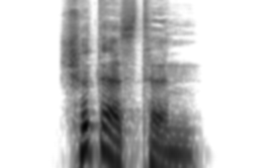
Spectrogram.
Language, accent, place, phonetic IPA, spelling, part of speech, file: German, Germany, Berlin, [ˈʃʏtɐstn̩], schüttersten, adjective, De-schüttersten.ogg
- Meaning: 1. superlative degree of schütter 2. inflection of schütter: strong genitive masculine/neuter singular superlative degree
